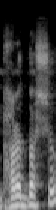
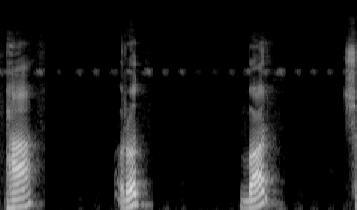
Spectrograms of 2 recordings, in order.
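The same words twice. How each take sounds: First: Said in the usual way. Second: ভা-রত-বর-ষ split into four slow beats, ভা, রত, বর, ষ; syllable by syllable. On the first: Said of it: "কটা ঝোঁক লাগলো?". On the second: Shown as a demonstration. Teacher sounding out ভারতবর্ষ for the class, slowly split. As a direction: say ভা-রত-বর-ষ very slowly, a pause after each syllable. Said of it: "চারটি ঝোঁক".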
